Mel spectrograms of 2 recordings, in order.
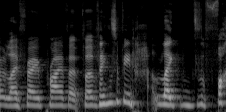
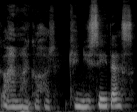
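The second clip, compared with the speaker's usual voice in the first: hushed, softer, overdone awe; mock dramatic gushing; 3 semitones lower, 8 dB quieter than usual. Mocking a girl trying foundation serum, softer mock awe. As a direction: breathe it like a miracle. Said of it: "she was being so dramatic".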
